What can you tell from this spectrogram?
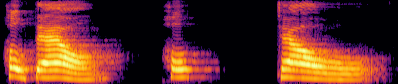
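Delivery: "Hotel" ending in a drawn-out dark L. Shown as a demonstration. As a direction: hold the final L of "Hotel" dark. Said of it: "é um dark L". ("Hotel" com L escuro prolongado)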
